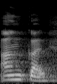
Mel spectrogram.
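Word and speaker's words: uncle: pronounce करेंगे तो देखिए जब किसी वर्ड के शुरू में अगर यू हो तो वहां पे यू को हम क्या प्रोनाउंस करेंगे अ प्रोनाउंस करेंगे जैसे कि अंकल तो अंकल में देख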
